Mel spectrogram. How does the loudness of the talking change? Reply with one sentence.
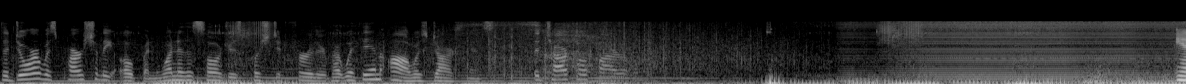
The loudness of the talking stays about the same.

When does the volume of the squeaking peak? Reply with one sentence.
The volume of the squeaking peaks at 9 seconds.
